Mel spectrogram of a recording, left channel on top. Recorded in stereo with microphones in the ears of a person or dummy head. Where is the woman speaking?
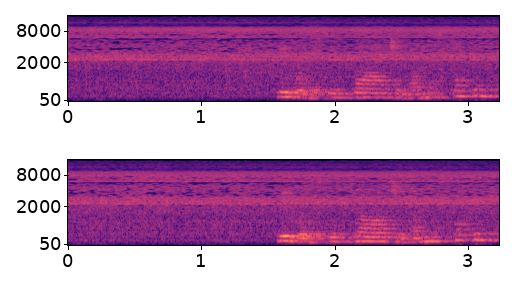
75° left (ahead or behind), 2 m.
